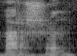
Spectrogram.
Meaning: 1. arshin 2. yardstick (standard to which other measurements or comparisons are judged)
- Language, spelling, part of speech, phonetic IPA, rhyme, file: Russian, аршин, noun, [ɐrˈʂɨn], -ɨn, Ru-аршин.ogg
